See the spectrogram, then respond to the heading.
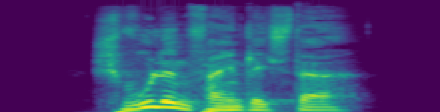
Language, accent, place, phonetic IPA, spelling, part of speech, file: German, Germany, Berlin, [ˈʃvuːlənˌfaɪ̯ntlɪçstɐ], schwulenfeindlichster, adjective, De-schwulenfeindlichster.ogg
- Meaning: inflection of schwulenfeindlich: 1. strong/mixed nominative masculine singular superlative degree 2. strong genitive/dative feminine singular superlative degree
